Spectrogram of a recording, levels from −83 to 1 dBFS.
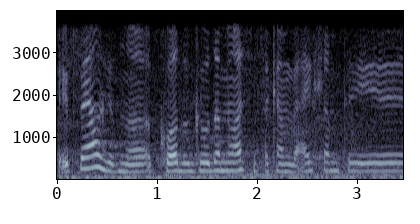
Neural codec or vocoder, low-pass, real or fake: none; 3.6 kHz; real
